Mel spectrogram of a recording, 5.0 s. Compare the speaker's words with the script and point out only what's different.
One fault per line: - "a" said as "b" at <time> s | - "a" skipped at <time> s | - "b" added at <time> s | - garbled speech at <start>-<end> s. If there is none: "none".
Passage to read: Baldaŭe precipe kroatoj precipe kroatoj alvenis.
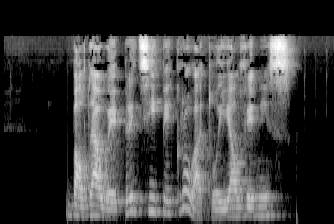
- "precipe kroatoj" skipped at 3.3 s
